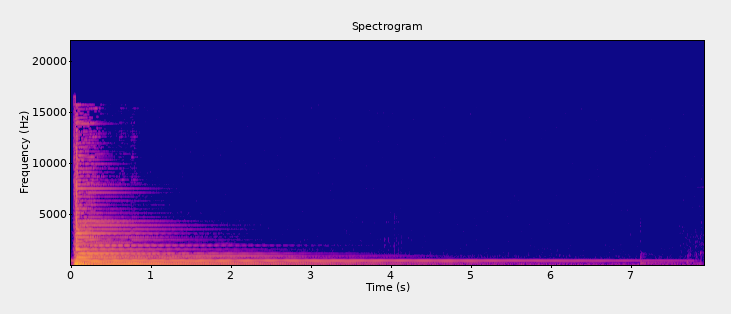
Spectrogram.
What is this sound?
chord Eflat7
Yamaha acoustic through USB microphone to laptop. Chords strummed with a metal pick. File name indicates chord.
strummed, chord, guitar, acoustic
